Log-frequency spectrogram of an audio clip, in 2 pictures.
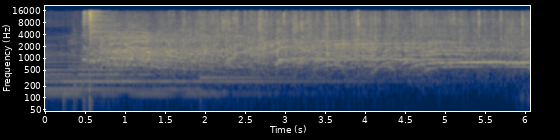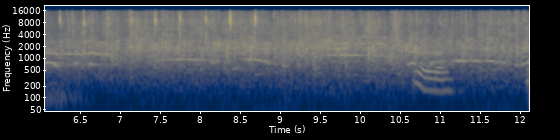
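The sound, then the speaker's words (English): A large audience claps steadily and loudly for the whole stretch, a dense, sustained wash of applause with scattered voices and shouts rising through it. “A really good crowd.”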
